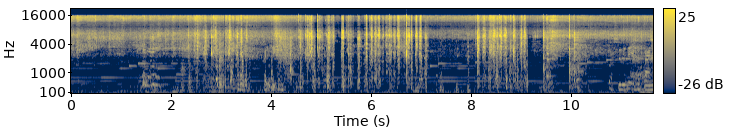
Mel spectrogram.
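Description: Potatoes fry and sizzle in spiced masala in a pan while being stirred, with scraping and stirring noises rising and falling over a steady sizzle for prawn curry, and a voice murmuring briefly in the background.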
